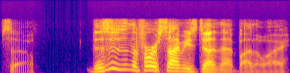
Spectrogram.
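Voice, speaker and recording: A man narrating a tabletop game as game master in a casual, halting, rambling manner. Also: on the high side, huge pitch swings, a bit bright, no echo, lo-fi sound. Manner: halting, rambling, filler-heavy explanations.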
